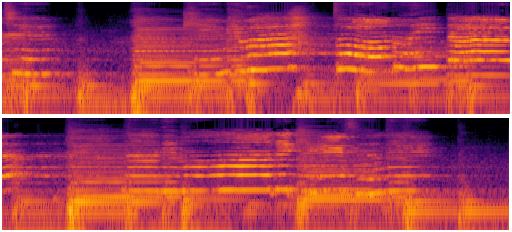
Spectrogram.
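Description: A woman singing a J-pop song live while accompanying herself on acoustic guitar, her voice gliding between held notes. The singing drops out briefly about a second in and again near the end while the guitar carries on.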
